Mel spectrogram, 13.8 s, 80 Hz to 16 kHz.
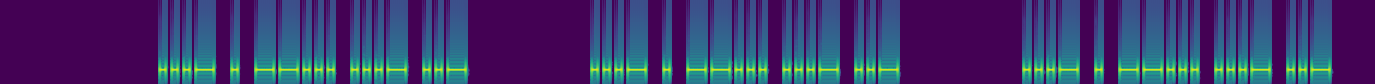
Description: Morse code, heard as a keyed tone, about 20 wpm, 700 Hz. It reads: VE7VU VE7VU VE7VU
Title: DXCC-100 Call Signs - 5 Characters - Repeated 3x - 20wpm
